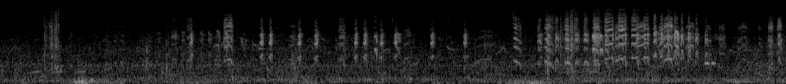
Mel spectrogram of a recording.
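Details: Sociable weavers chatter at their condo-style communal colony nest. Quick, dry, high chirps tumble over each other several times a second, with a few low thumps and rumbles underneath.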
